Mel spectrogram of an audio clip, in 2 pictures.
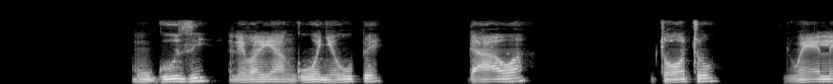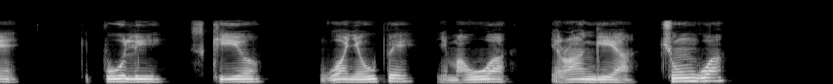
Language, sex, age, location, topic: Swahili, male, 36-49, Mombasa, health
